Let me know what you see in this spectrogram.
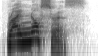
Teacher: rhinoceros with the stress on the second syllable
